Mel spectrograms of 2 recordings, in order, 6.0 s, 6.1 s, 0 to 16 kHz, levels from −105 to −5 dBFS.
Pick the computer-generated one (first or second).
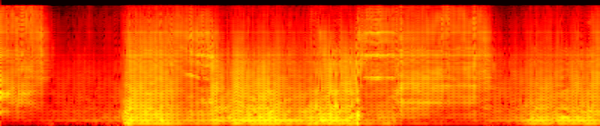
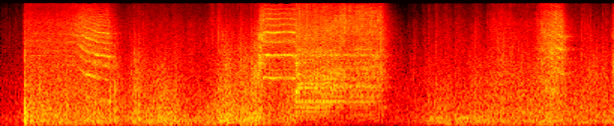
first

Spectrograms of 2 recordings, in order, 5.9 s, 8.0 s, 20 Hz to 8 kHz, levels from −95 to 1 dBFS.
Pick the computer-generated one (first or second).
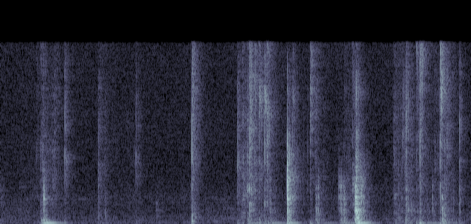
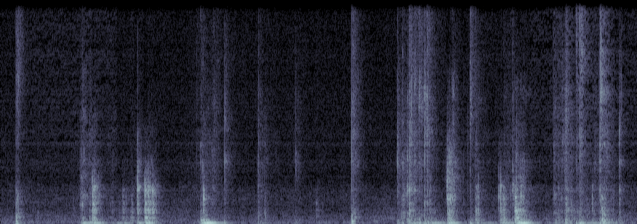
second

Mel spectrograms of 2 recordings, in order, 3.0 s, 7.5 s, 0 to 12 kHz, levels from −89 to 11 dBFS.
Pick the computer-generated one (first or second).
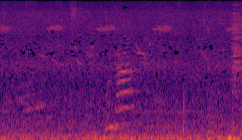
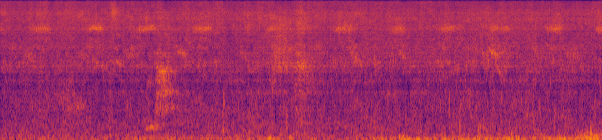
second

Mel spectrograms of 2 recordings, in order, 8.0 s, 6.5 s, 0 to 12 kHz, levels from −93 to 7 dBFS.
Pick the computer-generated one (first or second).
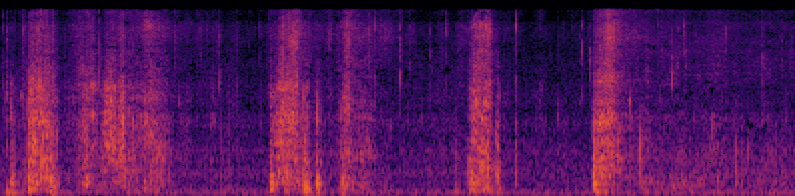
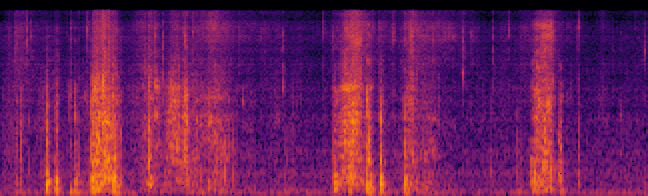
second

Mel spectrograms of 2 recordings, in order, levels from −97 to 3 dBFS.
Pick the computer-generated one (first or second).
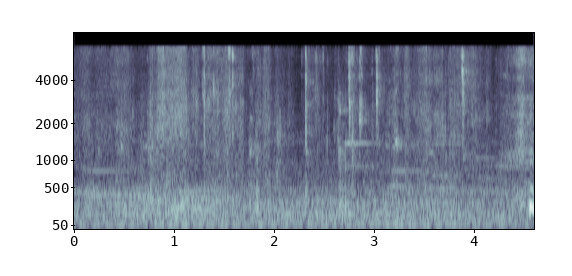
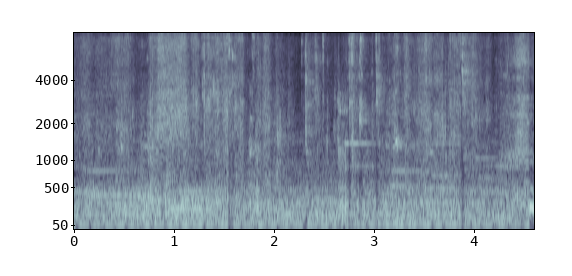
first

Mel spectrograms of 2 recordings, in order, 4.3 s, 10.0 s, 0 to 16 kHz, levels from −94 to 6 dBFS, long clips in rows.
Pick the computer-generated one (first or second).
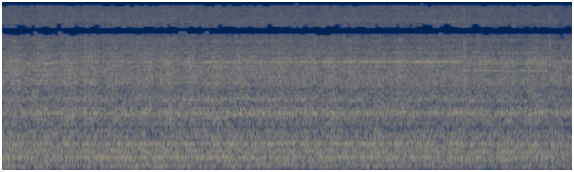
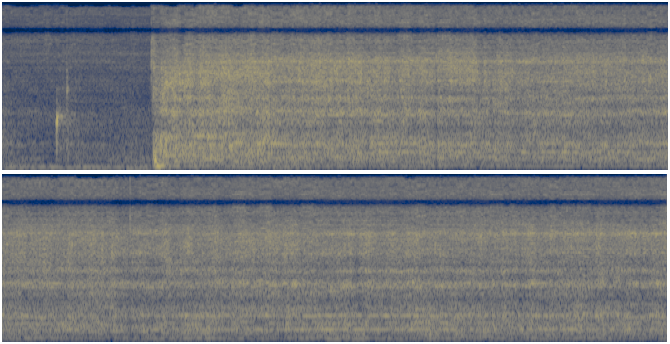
second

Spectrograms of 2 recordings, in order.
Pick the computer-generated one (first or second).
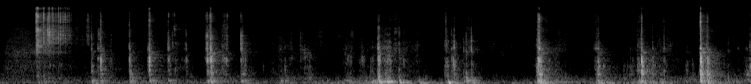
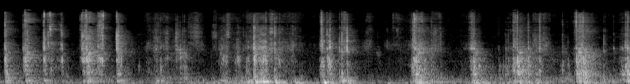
second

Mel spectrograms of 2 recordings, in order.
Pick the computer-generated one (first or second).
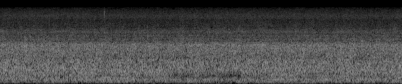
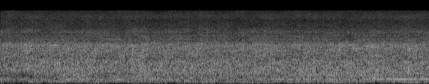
second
